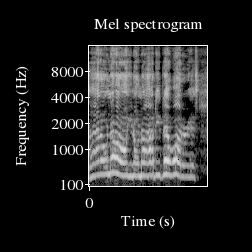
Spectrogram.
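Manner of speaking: very high, fretting, worried motherly voice. Explaining the superego, speaker voices the inner mom in your head: inner mom voice. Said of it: "That's your inner mom voice in your head saying".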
